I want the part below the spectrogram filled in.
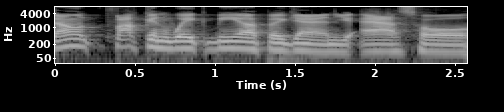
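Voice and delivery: ordinary talk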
